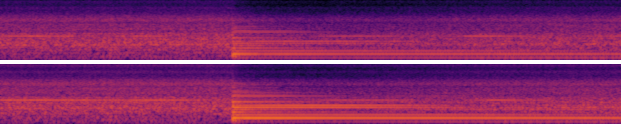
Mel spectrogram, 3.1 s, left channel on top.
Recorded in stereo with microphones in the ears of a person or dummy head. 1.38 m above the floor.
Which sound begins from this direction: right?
A guitar, at 1.2 s.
